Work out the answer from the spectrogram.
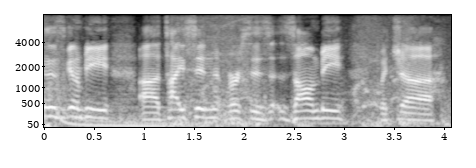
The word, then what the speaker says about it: Tyson: So yes, this does look like this is gonna be Tyson versus Zombie, which 2 weeks ago I learned it's pronounced Tyson, like the chicken.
